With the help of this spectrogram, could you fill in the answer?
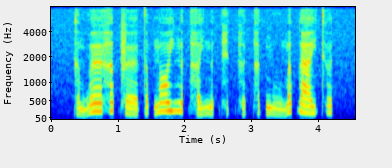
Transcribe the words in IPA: k ɐ˨˩ m w œː˥ h ɐ˥ p̚ f œː˨˩ t̪ ɐ˨ p̚ n̪ ɔː˥ j ŋ ɐ˥ t̚ h ɐ˨˧ j n̪ ɵ˨˥ t̚ h ɪ˨˥ k̚ h ɵ˨˥ t̚ h ɐ˧ k̚ ŋ uː˨˩ m ɐ˥ p̚ l aː˧ j t̪ʰ ɵ˧ t̚

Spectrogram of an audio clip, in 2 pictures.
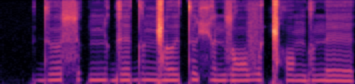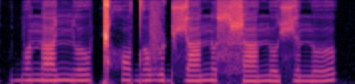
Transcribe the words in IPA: d̪ ʏ s | ɲ ʏ ɡ e d̪ ɵ ŋ͡ǁ ə ɪ̯ t̪ ʏ ç ʏ n z ɔ v ə ǁʰ ɔ ŋ ɡ ɵ n̪ e | b ʌ n a ɲ ɵ ʊ̯ ǁʰ ɔ d̪ ʌ v ʏ ɖ ç a n ɵ s ɬ a n̪ ɵ ç e n̪ ɵ

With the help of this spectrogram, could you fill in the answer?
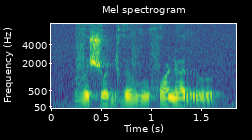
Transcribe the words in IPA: v ə ʃ ʊ ɖʱ ə v u f ɔ ɳ ɐ r ʊ

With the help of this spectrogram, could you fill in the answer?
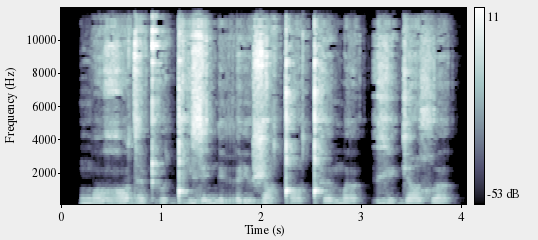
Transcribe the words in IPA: m ɔ ɣ ɔ d æ ɖʱ ʊ ɡ͡ǃ i z ɪ n ɪ r ə ɾʲ ʊ ʒ ɑ ǃ ɑ ǃʰ ə m ʌ | ɣ ɪ ɡʲ ɑ χʷ ʌ

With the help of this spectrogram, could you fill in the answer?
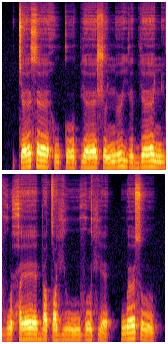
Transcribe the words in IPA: c ɛ x ɛː h u k ʊː pʲ ɛː ʃ ə ɲ ø j ɪ bʲ ɛː ɲ i v u ħ ɛː bʲ u tˤ u vʲ uː v ʊː fʲ ɛ | w œ s ʊː

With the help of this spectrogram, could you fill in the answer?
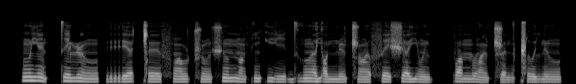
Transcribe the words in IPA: ũ˥ j ẽ˩ tː i˦ lʲ ɭ ũ˨ | rʲ œ˨ ǀ ø˨ f ɔ̃˨ w ʈ͡ʂ ũ˩ ʃ ũ˥ n ɔ̃˨ k ĩ˦ k j i˨ dʱ ũ˦ ə̯ j ɔ˨ nʲ ẽ˨ ʈ͡ʂ ɔ̃˨ ə̯ f e˥ ʃ œ˥ j ũ˩ lʲ pː ɔ˦ n lˠ ẽ˩ ʈ͡ʂ œ˩ n ǁ u˦ lʲ ɾ ũ˦

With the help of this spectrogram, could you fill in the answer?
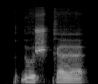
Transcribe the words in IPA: ɗ ʊ ʃ k æ

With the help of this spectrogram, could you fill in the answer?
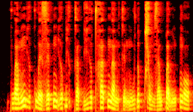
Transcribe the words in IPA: k w a˨˦ m ŋ i˨˦ ə̯ k w ɛ˧˩ z ɛ˦˥ t̚ ŋ ḭ˧˥ ə̯ ɓ ḭ˧˨ ə̯ k a˨˩ t̚ ɣ i˧ ə̯ t̪ʰ a˦˥ t̚ n a˨˩ n k ɛ̰˧˨ n m u˨˦ ɗ ə˦˥ p̚ t͡ɕ ɔ˨˩ m z a˨˦ w ɓ a̰˧˨ w ŋ ə˦˥ p̚ ŋ ɔ˧

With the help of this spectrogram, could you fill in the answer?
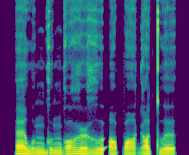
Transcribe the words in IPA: æ w ʊ ŋ ɡ ʊ ŋ ɡ ɔ ɣ ə˞ ɣ ʊ ʔ ɑ p ɑ ɡ ɑ tʷ ə

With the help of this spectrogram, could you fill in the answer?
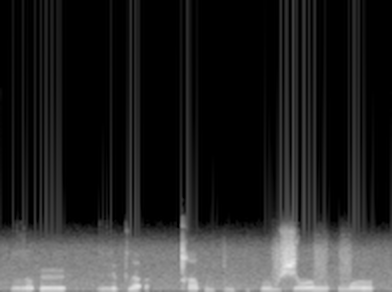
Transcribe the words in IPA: r ɔ ʔ ə˞ | r ə˞ kʷ ɾ ɑ ʔ | qʰ ɔ p ɯ p u kʷ | o v ʃ ɔ v | v ɔ

